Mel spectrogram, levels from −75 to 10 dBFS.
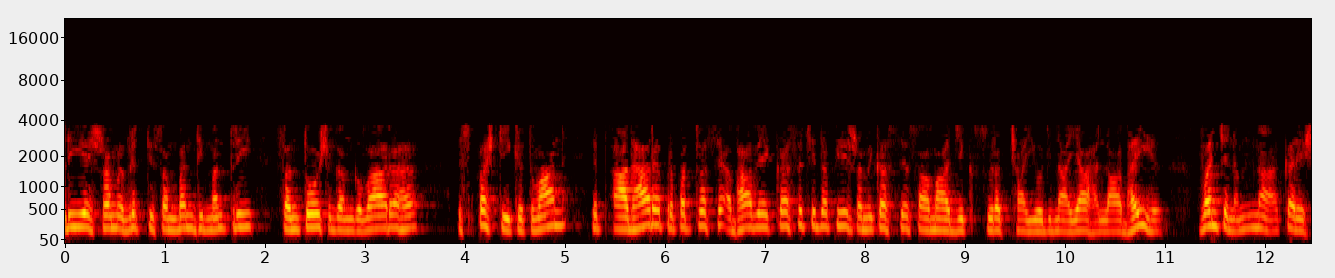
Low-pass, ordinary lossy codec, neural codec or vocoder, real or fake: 3.6 kHz; none; none; real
